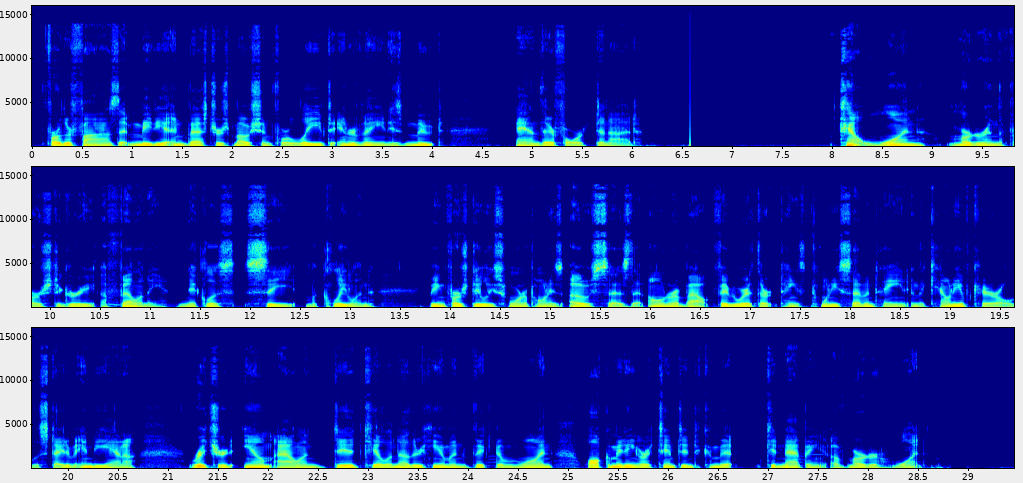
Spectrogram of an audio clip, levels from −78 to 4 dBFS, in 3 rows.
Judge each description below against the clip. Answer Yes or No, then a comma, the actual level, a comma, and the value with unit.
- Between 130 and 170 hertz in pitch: No, very low, 95 Hz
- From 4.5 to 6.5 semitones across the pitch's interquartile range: No, average, 2.9 semitones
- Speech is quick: No, average, 145 wpm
